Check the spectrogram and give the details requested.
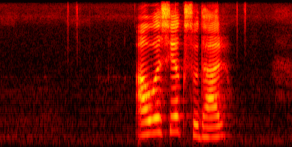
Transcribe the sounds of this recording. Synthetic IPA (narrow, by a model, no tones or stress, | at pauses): aʋəsjəksud̪ʱaɾ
